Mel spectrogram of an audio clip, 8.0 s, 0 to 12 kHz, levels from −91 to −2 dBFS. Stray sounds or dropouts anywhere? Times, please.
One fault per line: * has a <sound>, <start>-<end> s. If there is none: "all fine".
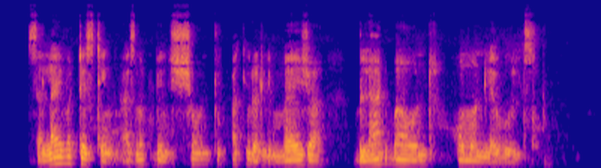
all fine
